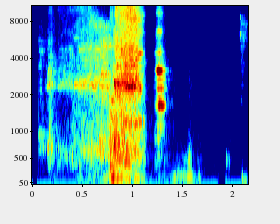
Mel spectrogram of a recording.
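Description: A person's breath: a rush of air that grows louder for about a second and stops, followed by a brief short sound.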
